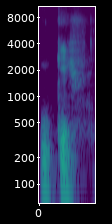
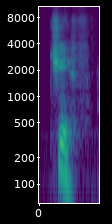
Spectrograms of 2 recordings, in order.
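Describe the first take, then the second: First: The G is hard, like in 'go'. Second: The G is soft, like a J sound. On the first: The G matches the word graphics. "Is it a hard G like GIF" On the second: This is how its creator intended it. "or a soft G like GIF as its creator originally intended"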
